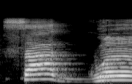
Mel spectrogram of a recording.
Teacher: Começa com a semivogal, passa para uma vogal e retorna para a semivogal. Então, os tritongos têm sempre essa característica.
